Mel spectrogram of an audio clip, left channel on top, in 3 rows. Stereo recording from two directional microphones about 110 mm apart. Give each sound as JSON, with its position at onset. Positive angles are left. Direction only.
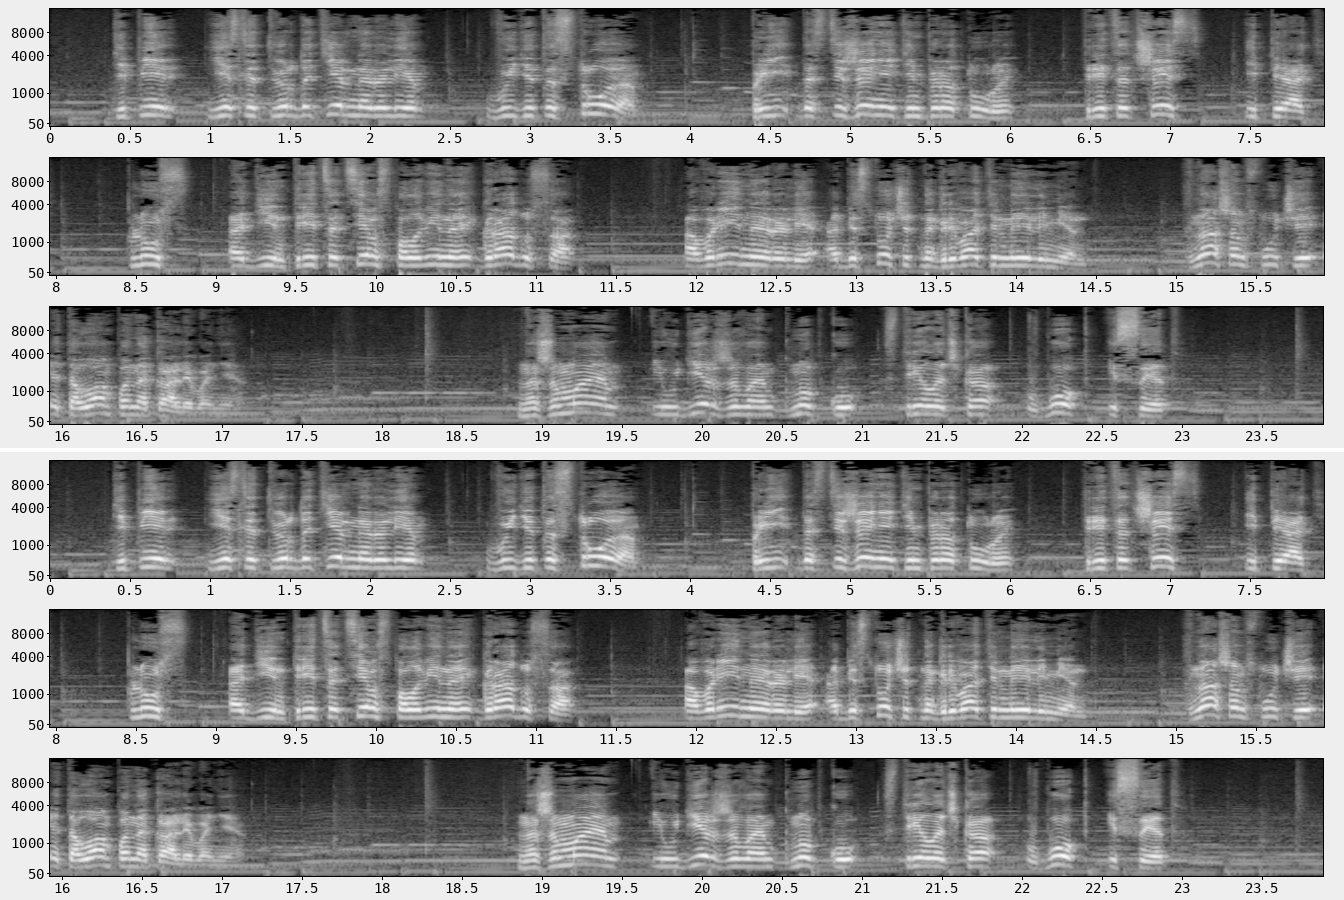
{"t": 0.4, "sound": "speech", "side_deg": -10}
{"t": 18.8, "sound": "speech", "side_deg": -10}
